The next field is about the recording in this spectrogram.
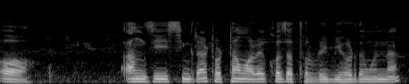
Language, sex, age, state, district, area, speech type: Bodo, male, 18-30, Assam, Baksa, rural, spontaneous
